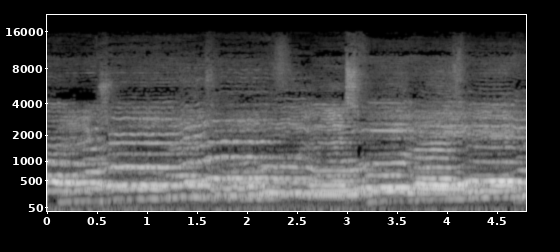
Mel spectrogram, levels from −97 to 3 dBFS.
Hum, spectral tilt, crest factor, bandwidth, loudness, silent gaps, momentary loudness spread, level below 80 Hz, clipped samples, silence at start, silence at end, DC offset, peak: none; -4 dB/octave; 14 dB; 15 kHz; -21 LUFS; none; 6 LU; -58 dBFS; under 0.1%; 0 s; 0 s; under 0.1%; -6 dBFS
